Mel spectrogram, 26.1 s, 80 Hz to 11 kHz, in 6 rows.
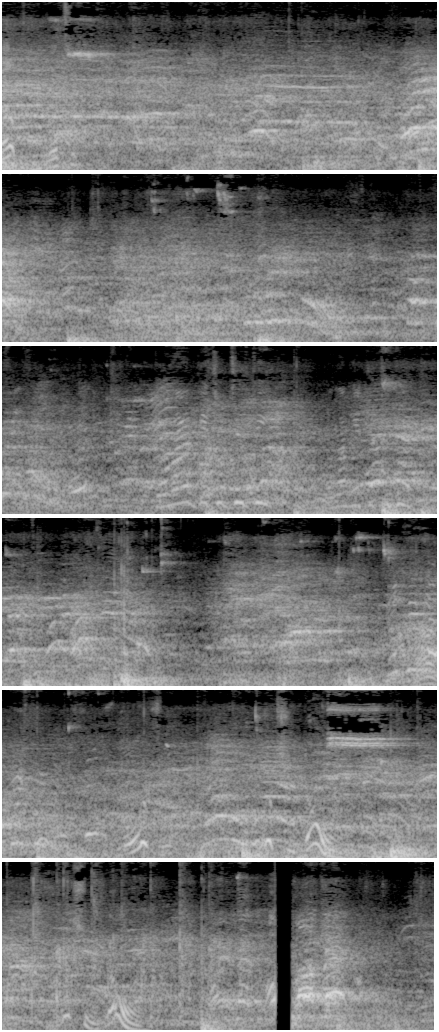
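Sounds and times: voices echoing in hall: 0:00.0 - 0:26.0
shoe squeaks: 0:05.8 - 0:07.0
basketball bouncing on court: 0:11.6 - 0:14.7, 0:19.2 - 0:20.4, 0:21.1 - 0:21.6.

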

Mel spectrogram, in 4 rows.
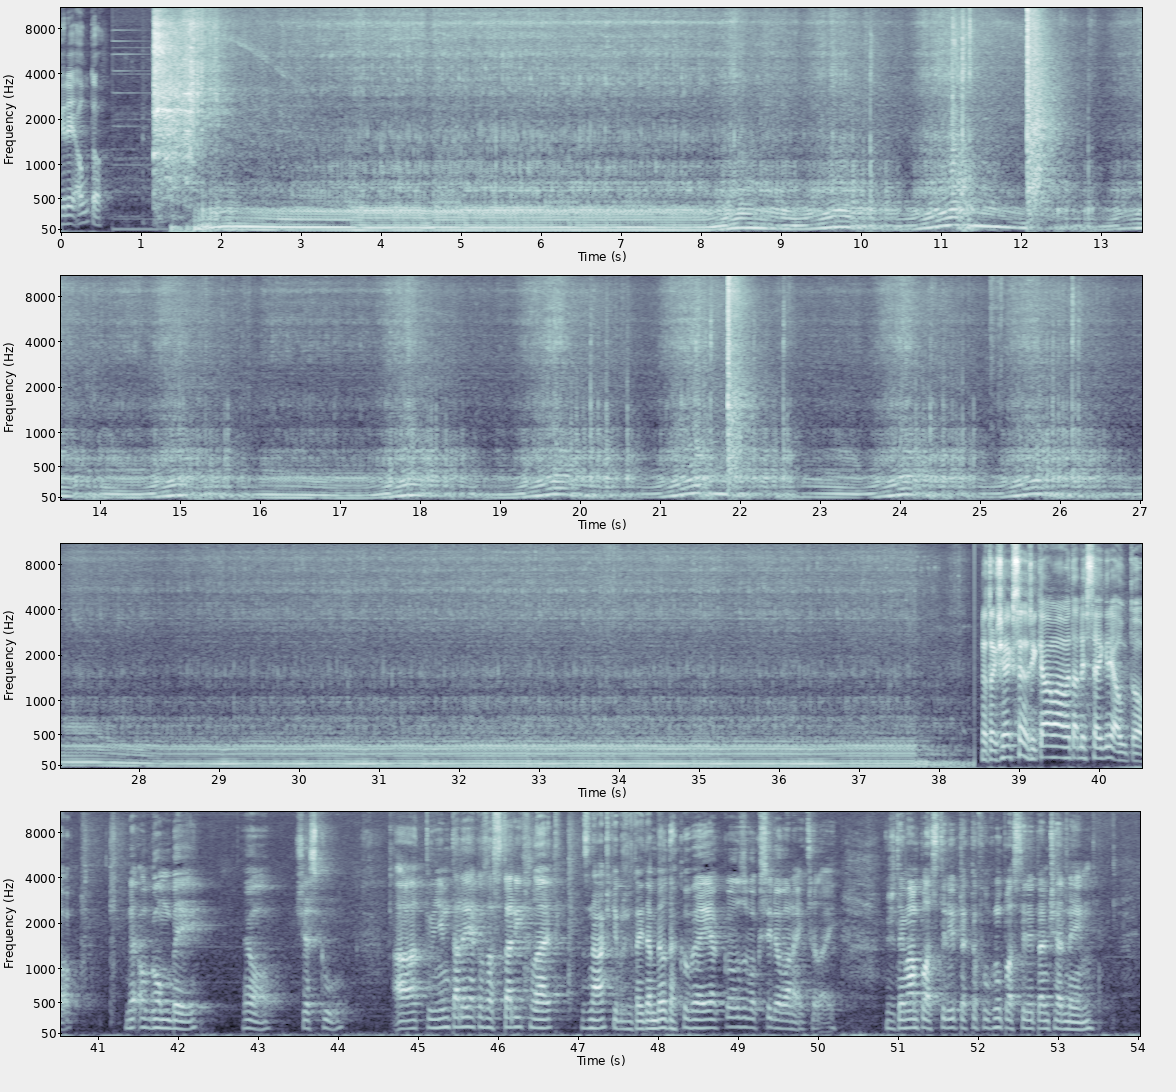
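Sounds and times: car engine idling: 0:01.1 - 0:08.3, 0:09.9 - 0:19.3, 0:19.9 - 0:38.5
car engine revving: 0:01.2 - 0:38.5
exhaust pops and cracks: 0:11.1 - 0:13.0, 0:21.5 - 0:22.8, 0:24.2 - 0:26.7.

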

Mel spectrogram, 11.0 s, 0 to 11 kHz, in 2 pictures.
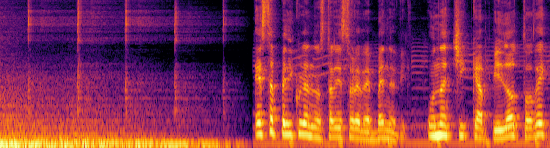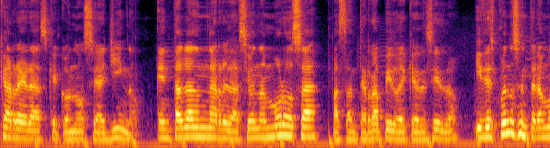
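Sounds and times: low rumbling drone: 0:00.0 - 0:02.5.

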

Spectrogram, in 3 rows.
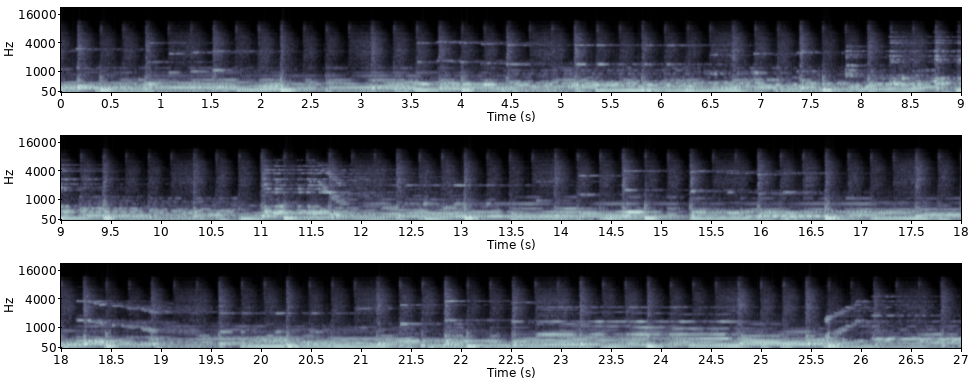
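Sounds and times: organ playing bossa nova: 0:00.0 - 0:27.0
pedal bass notes: 0:00.0 - 0:27.0
ticking percussion beat: 0:00.0 - 0:27.0.

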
